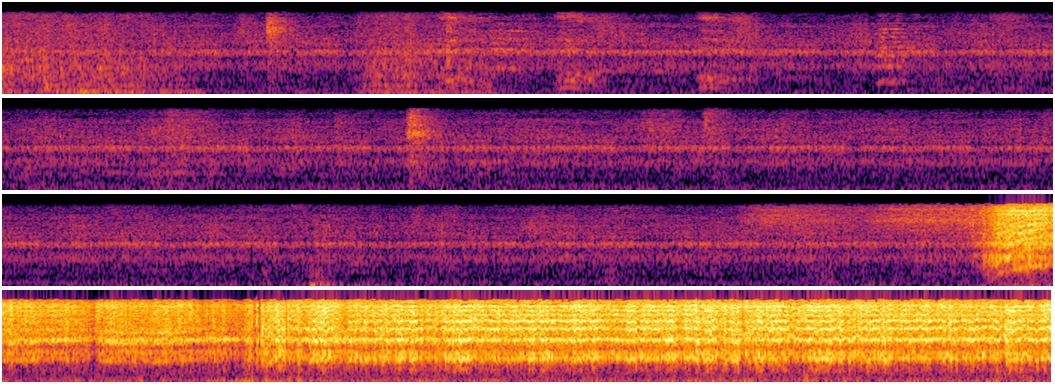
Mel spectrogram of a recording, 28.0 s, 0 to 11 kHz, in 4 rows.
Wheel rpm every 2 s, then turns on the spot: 10, 0, 0, 0, 0, 0, 0, 0, 0, 0, 110, 210, 210, 210.
none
